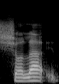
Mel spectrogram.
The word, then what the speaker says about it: Shola: People who are Nigerians will be going, what is Shola? It's Shola. That's how it's pronounced.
